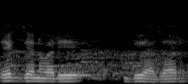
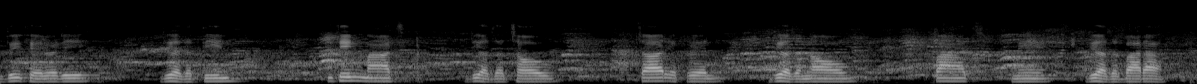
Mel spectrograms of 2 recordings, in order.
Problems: continuous background conversations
